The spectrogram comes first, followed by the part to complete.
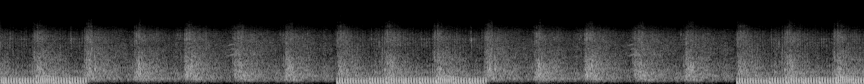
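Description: Background music: a steady heavy beat of about two hits a second, with a deep bass note coming in about every four seconds.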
